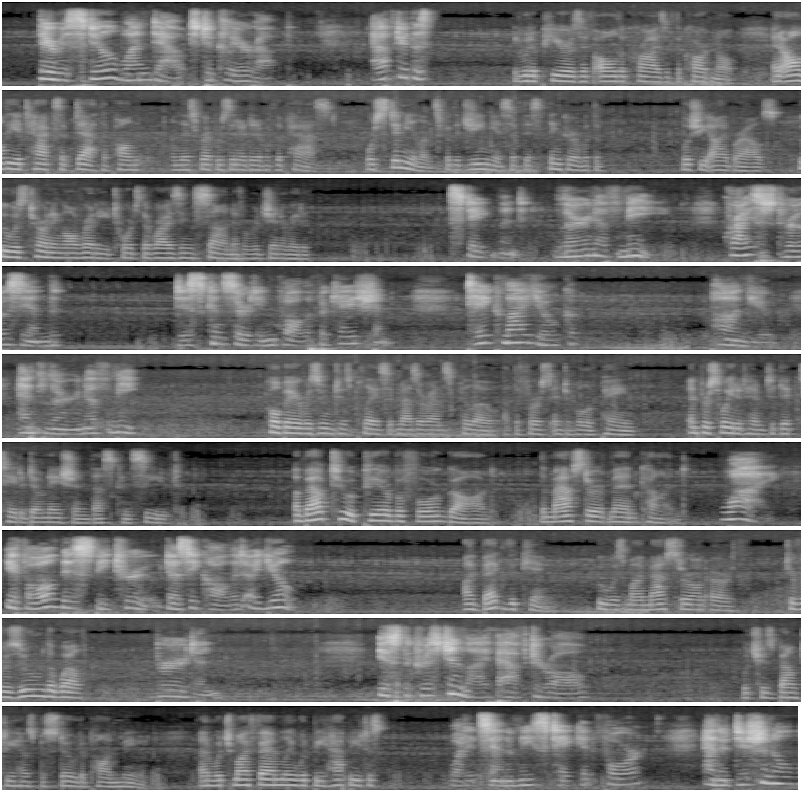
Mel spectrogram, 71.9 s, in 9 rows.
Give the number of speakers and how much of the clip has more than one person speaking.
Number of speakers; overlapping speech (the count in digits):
2, no overlap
